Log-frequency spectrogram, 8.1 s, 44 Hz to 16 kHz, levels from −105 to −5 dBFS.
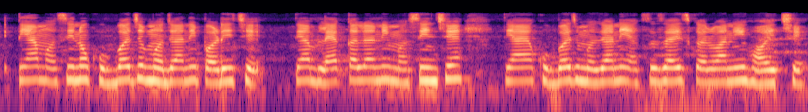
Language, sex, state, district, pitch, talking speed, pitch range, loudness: Gujarati, female, Gujarat, Gandhinagar, 230 Hz, 150 wpm, 220-240 Hz, -14 LUFS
